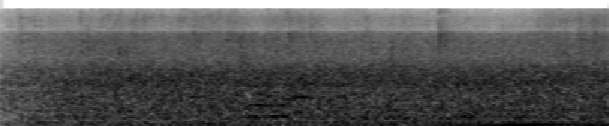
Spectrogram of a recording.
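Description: A steady rushing hiss of noise that swells over about the first second and then holds.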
